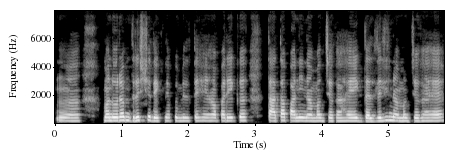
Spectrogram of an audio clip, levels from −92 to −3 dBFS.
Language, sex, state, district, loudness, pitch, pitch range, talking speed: Hindi, female, Chhattisgarh, Raigarh, -16 LUFS, 220 Hz, 215-230 Hz, 195 wpm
